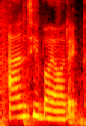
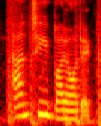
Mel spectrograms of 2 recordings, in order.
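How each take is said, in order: The two takes are said the same way.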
